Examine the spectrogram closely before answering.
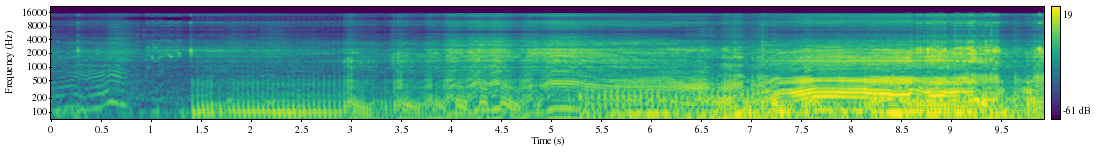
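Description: Dirt bike engine revving up and down while riding a rough trail, its pitch rising and falling repeatedly and growing louder through the second half, with some clatter from the bike over the bumps.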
